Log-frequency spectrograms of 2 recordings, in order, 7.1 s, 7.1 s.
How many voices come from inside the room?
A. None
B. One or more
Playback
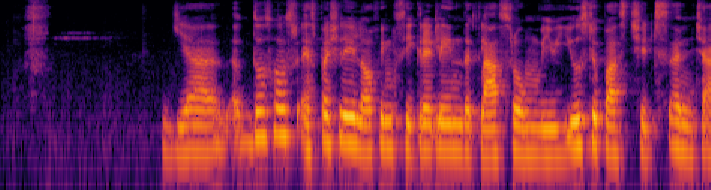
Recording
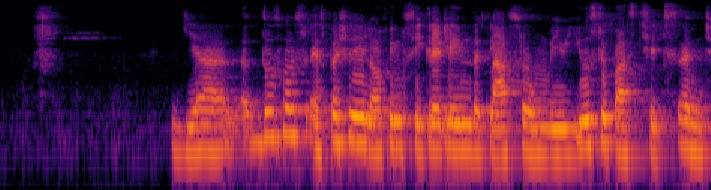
A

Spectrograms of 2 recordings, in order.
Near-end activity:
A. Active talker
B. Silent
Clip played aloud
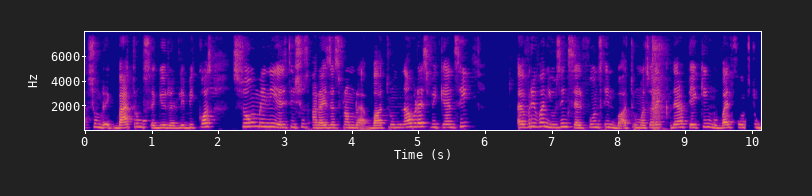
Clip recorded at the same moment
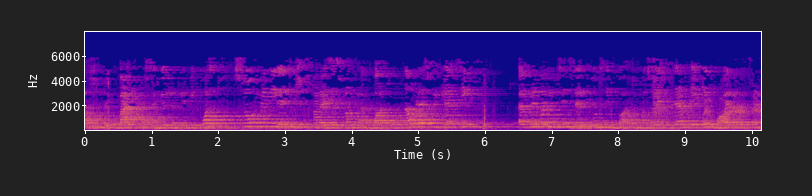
A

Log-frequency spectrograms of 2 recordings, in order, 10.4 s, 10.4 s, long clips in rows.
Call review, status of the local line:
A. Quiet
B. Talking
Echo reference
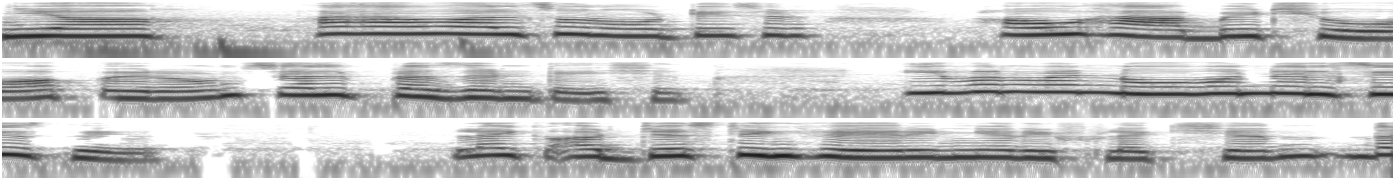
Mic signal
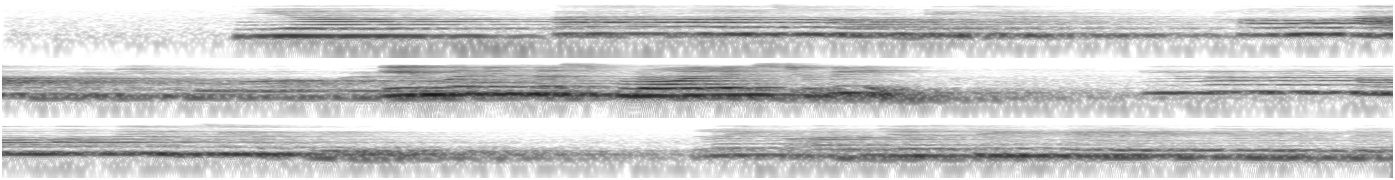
B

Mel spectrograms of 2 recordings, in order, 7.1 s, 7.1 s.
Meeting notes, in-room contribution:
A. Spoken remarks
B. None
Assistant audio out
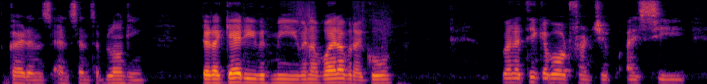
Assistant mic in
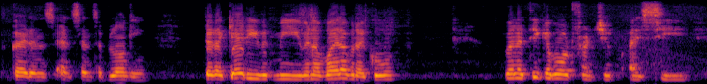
B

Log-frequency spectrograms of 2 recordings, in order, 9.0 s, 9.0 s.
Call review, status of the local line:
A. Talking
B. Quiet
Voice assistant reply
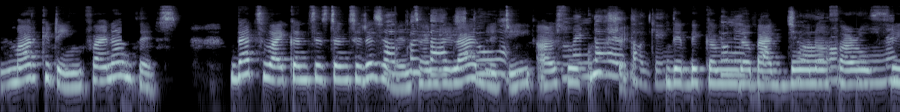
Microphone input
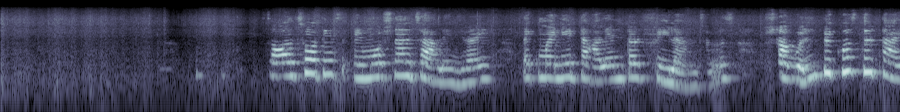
A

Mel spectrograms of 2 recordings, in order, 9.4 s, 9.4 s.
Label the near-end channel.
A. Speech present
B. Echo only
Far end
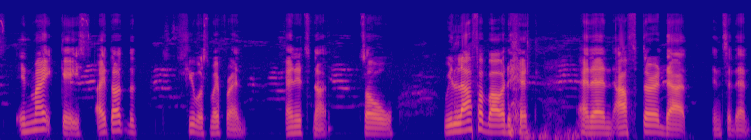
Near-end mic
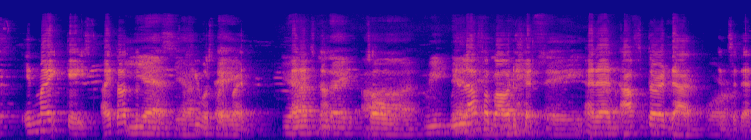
A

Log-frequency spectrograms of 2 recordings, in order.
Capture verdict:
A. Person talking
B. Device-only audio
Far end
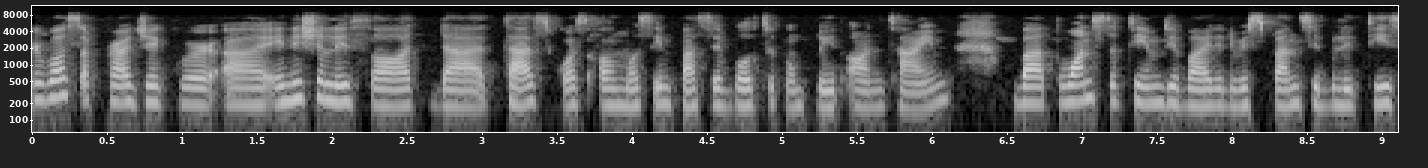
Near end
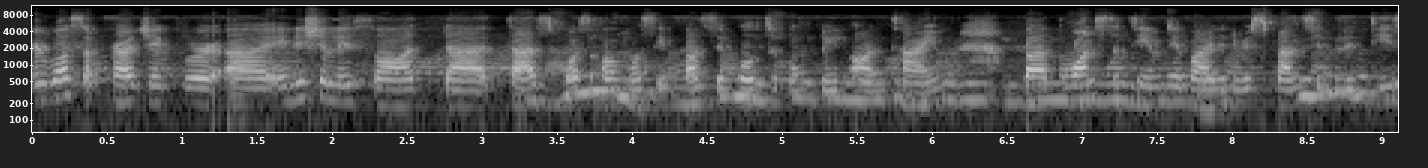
A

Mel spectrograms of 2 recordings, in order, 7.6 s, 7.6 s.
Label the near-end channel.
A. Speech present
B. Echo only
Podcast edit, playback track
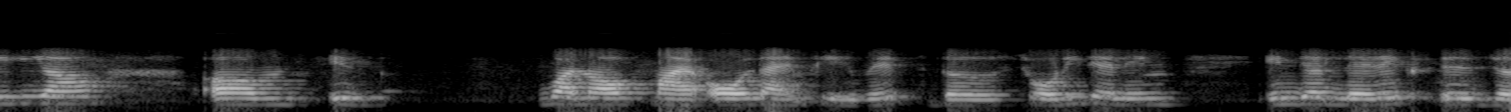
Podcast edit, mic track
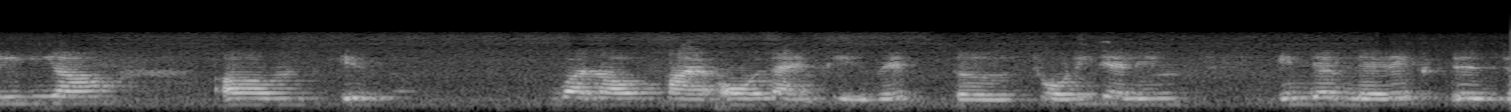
B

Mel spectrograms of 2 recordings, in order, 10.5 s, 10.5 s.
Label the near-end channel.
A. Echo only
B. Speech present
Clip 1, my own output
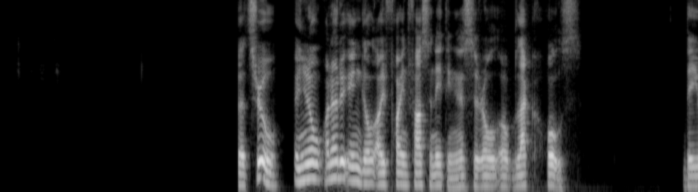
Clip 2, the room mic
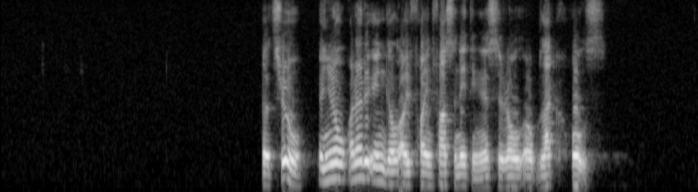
A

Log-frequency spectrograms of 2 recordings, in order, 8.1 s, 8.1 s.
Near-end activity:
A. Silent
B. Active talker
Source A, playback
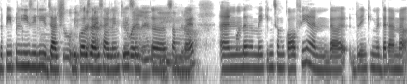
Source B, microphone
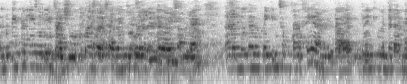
A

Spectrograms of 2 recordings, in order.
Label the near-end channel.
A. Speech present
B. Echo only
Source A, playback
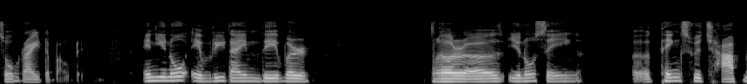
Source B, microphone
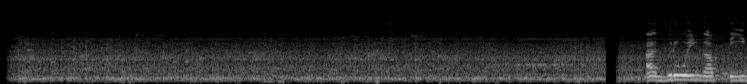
A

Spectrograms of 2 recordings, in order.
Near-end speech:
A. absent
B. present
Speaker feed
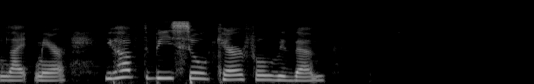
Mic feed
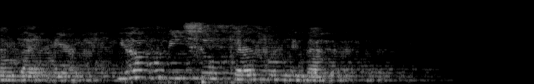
A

